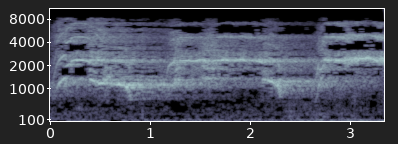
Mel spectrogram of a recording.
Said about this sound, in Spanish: ¡Ay! A mí me está destrozando los oídos. Bueno, este es claramente un grito de pánico de una chica, ¿no? Sí, es un clásico del cine de terror. Y posiblemente uno de los sonidos más desasosegantes que hay.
